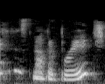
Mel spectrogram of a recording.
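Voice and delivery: furry puppet monster voice. Imitating a voice heard at Wellington, Grover voice. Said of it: "it sounds like Grover".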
